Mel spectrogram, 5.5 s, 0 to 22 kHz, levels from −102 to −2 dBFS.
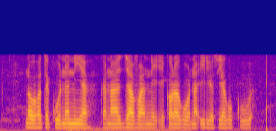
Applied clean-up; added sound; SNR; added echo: none; Explosion; 20 dB; none.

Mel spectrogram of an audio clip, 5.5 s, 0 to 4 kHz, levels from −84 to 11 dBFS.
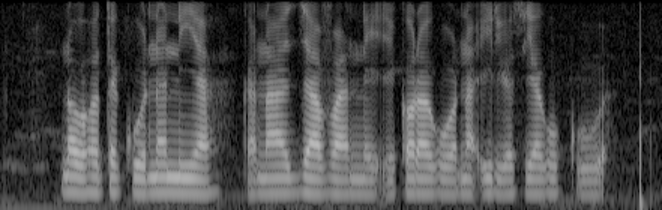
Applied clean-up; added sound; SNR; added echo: none; none; none; none.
